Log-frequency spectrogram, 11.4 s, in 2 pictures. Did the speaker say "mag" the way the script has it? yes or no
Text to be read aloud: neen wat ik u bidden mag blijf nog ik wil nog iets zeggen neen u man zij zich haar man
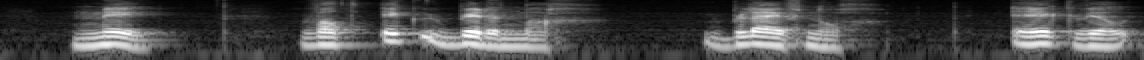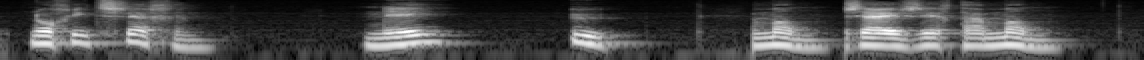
yes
